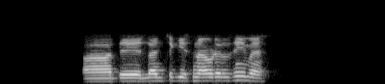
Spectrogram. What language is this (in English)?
Dogri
